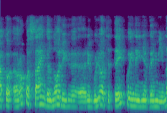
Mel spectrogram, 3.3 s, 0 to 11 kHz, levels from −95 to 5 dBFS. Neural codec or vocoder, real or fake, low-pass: none; real; 7.2 kHz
